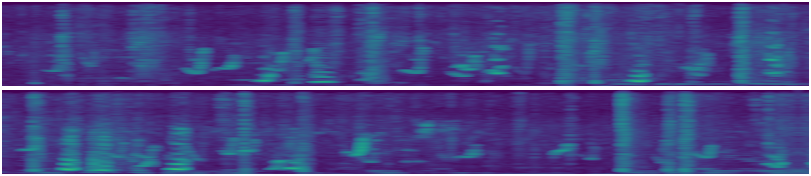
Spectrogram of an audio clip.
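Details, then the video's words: Newly hatched grey francolin chicks, known locally as dakhni teetar, give short high peeping notes in irregular bursts, with faint clucking and scattered louder clicks and knocks in the background. "Gray Francolin baby,Dakhni Teetar bird Newly Hatched Chicks"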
